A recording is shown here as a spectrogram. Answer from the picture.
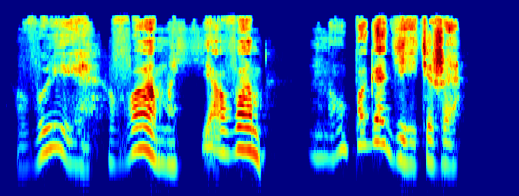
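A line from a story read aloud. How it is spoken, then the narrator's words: Hissed angrily. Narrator (Russian): Злобно прошипел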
